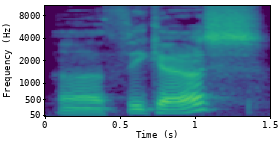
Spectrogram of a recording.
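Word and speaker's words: δίκαιος: When this is transliterated, our English D is used, but there's really not a D sound in modern Greek. It's more of a TH sound. Two letters have a TH sound. So this is more pronounced if you're ever traveling around Athens.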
